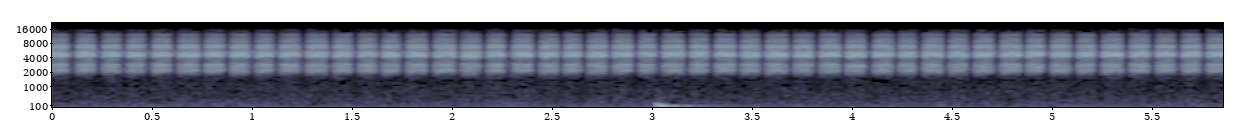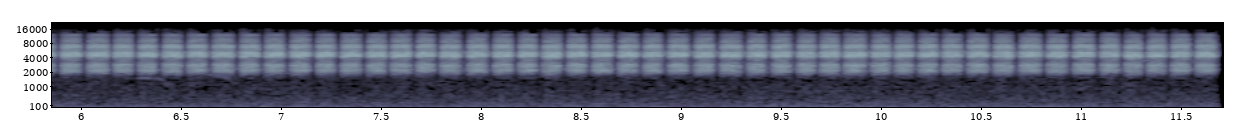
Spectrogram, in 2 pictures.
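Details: High, buzzy cricket pulsing from Dalmatia, fast and regular throughout, with one short low thump near three seconds against the otherwise constant insect chorus.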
